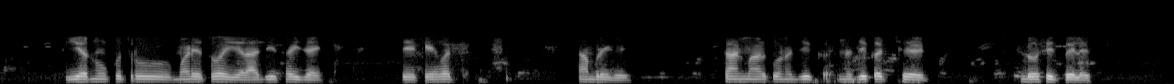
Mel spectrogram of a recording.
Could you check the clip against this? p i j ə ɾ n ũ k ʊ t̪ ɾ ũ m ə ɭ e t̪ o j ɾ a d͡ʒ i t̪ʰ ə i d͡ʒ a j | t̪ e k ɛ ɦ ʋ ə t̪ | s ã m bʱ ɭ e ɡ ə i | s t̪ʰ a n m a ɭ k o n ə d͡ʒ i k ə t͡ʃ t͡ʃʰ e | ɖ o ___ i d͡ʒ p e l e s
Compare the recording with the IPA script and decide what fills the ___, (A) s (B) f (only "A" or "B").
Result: A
